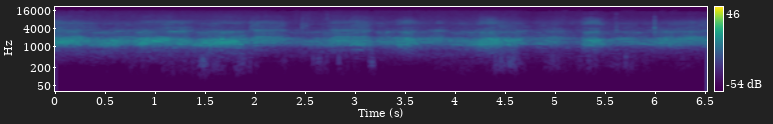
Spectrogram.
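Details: A huge winter gathering of rooks over Ottakring cemetery in Vienna shortly before dusk fills the air with a roaring wall of raucous caws, individual calls pulsing above the din.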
